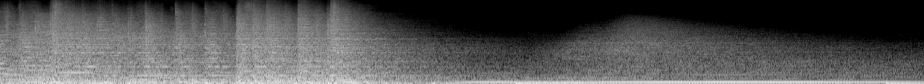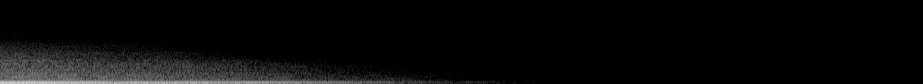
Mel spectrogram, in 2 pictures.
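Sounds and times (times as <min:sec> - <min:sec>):
orchestra playing: 0:00.0 - 0:12.7.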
